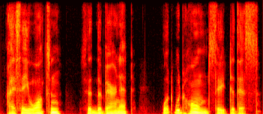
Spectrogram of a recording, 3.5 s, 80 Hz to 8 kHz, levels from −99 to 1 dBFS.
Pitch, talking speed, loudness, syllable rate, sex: 90 Hz, 205 wpm, -18 LUFS, 6.0 syllables/s, male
